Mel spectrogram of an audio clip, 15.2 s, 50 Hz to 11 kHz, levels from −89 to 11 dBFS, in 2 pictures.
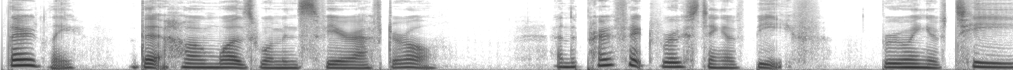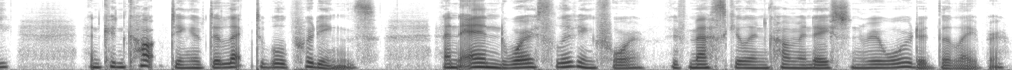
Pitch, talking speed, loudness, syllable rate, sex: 175 Hz, 130 wpm, -19 LUFS, 4.5 syllables/s, female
